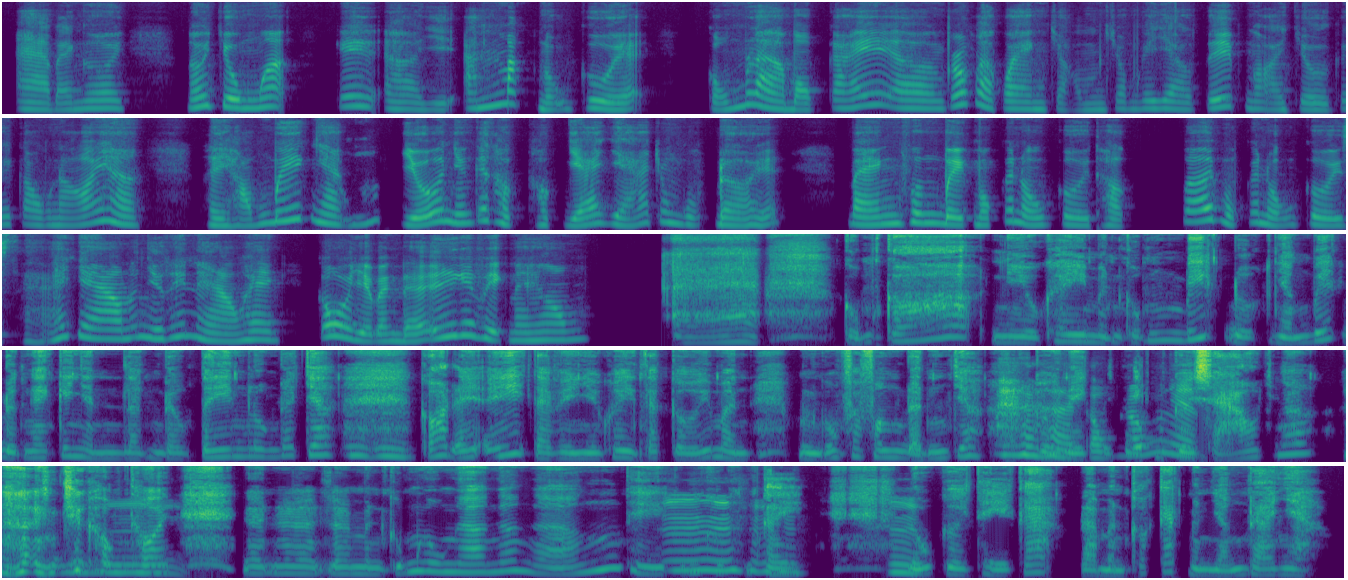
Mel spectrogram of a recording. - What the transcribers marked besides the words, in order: tapping; distorted speech; "người" said as "ừn"; laugh; laughing while speaking: "chứ không thôi"; chuckle
- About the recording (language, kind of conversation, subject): Vietnamese, podcast, Bạn phân biệt nụ cười thật với nụ cười xã giao như thế nào?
